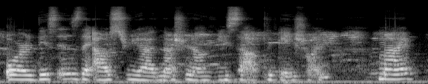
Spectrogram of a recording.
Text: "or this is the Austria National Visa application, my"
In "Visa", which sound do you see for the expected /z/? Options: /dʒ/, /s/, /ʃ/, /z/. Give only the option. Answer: /s/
